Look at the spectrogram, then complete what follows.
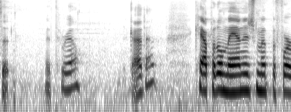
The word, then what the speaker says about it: Mithril: He told me how to pronounce it. Mithril?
